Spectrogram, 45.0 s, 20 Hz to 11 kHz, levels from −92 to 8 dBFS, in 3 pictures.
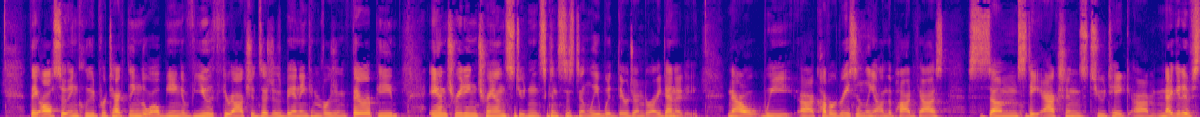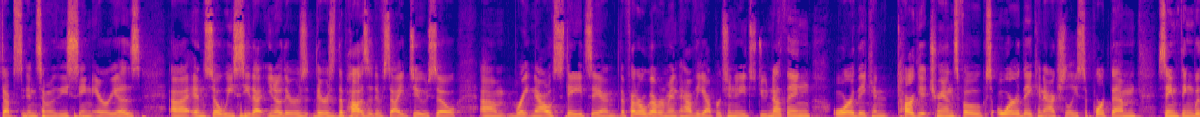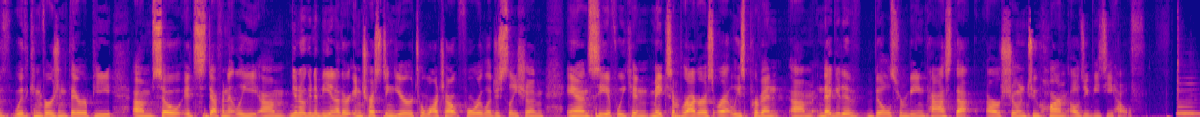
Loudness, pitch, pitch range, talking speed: -22 LUFS, 170 Hz, 160-190 Hz, 180 wpm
